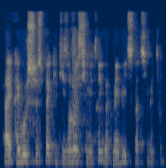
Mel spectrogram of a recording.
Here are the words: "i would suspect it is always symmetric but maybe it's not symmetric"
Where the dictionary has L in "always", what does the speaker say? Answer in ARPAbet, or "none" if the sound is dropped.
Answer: L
